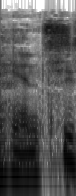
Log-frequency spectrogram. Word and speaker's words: Heinz: it's not on a hint she says I'll also awkwardly say that my last name is pronounced more like hints than the ketchup but no worries it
